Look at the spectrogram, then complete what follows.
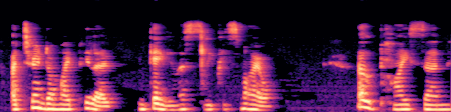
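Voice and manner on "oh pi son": murmured, close to tears, just after crying. A man who has been crying murmurs to the boy waking in bed. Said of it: "he murmured".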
